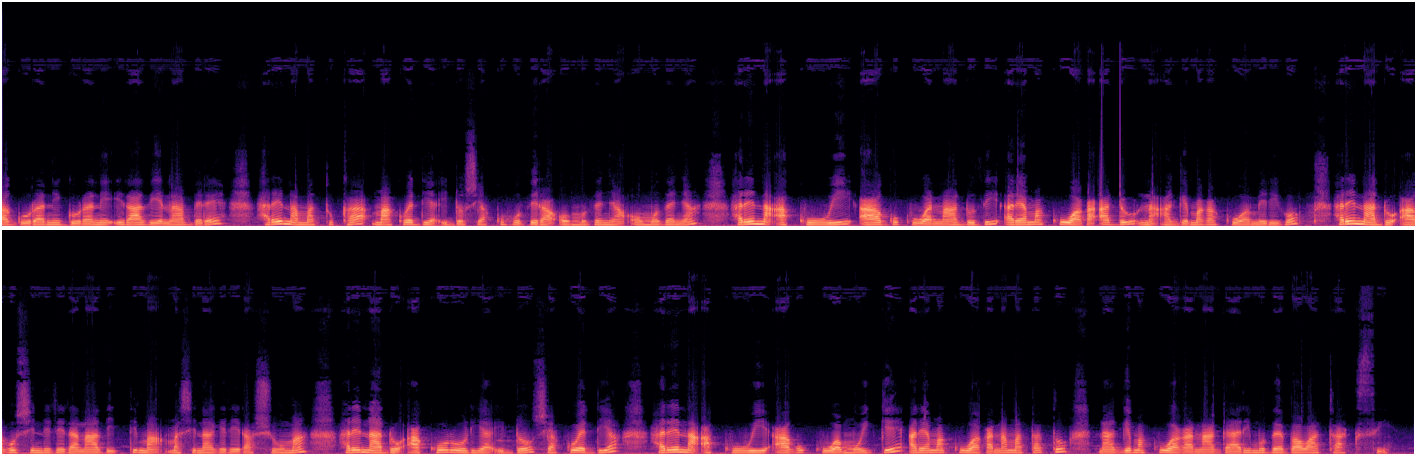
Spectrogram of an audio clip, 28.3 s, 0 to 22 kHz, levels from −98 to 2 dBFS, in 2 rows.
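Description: No technical faults can be heard anywhere in the recording, and the signal stays steady and intact throughout.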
